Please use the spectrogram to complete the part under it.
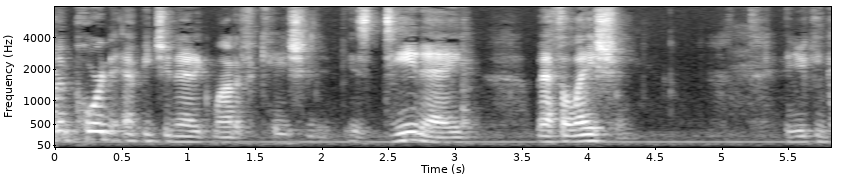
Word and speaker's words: methylation: The test, okay, that we talked about is based on DNA methylations levels. Methylation. I don't know why I didn't say that right, but methylation levels.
